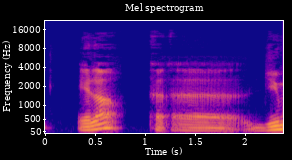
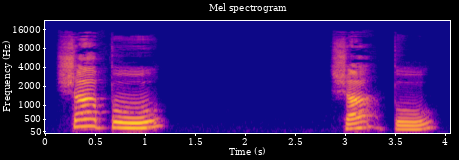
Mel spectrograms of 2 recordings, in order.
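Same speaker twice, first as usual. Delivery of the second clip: "chapeau" called much higher and louder; emphatic word; 9 semitones higher, 8 dB louder, much slower than usual. Shown as a demonstration. Teacher contrasting chapeau with château for pupils. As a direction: hit "chapeau" loud and high.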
